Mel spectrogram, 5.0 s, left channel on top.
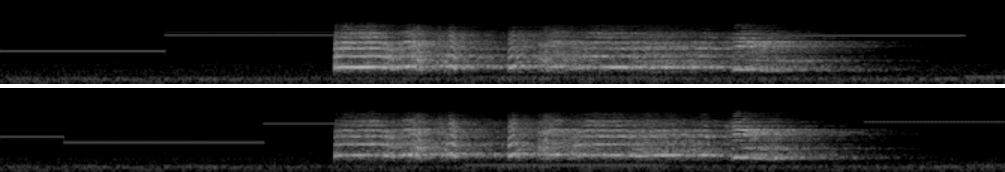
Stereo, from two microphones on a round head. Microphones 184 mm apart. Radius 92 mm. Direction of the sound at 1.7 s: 35° left (ahead or behind).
